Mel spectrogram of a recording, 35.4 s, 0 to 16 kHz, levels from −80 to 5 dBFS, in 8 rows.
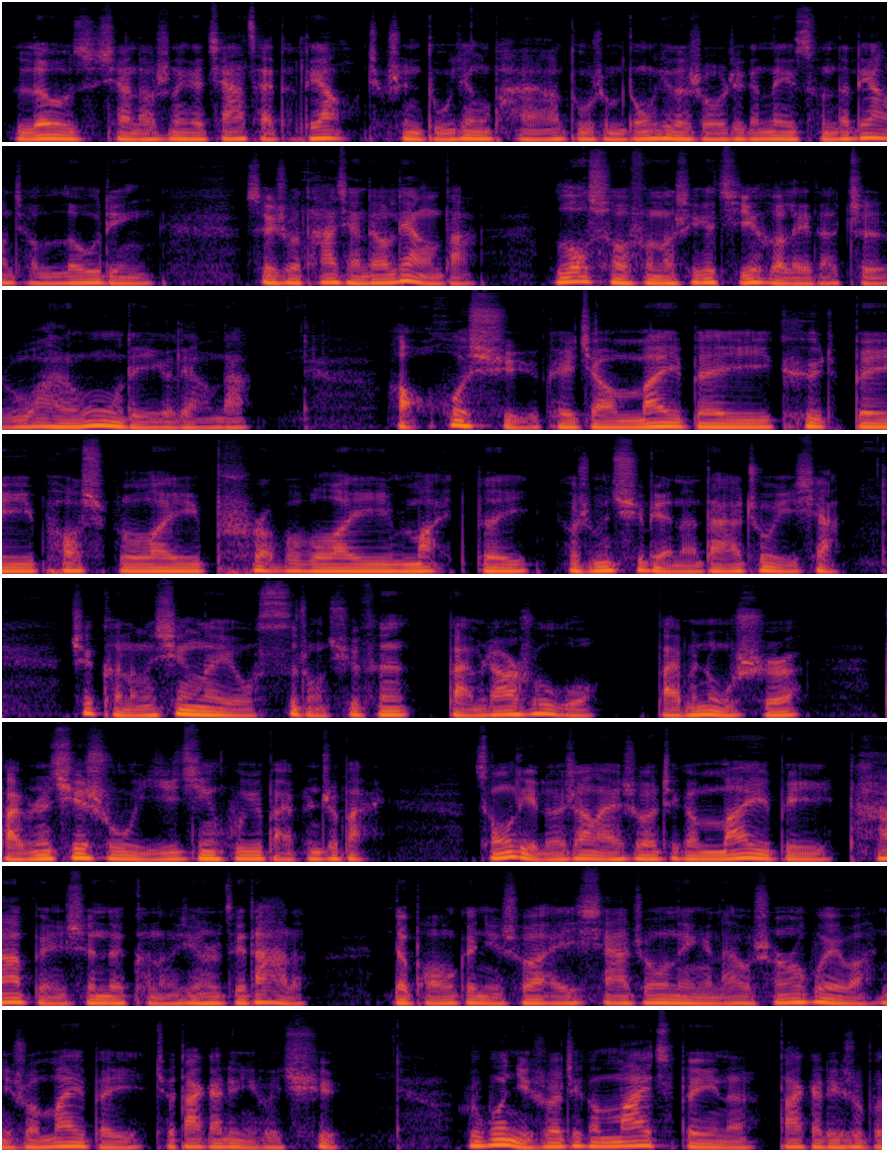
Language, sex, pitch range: Chinese, male, 85-105 Hz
